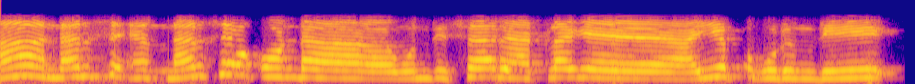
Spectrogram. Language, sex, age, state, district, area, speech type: Telugu, female, 60+, Andhra Pradesh, Nellore, urban, conversation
